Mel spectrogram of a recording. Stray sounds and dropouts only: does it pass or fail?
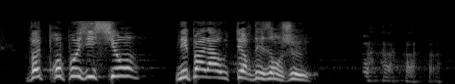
fail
